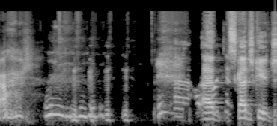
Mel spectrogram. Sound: chuckles

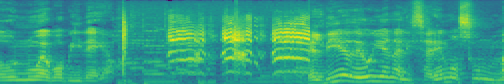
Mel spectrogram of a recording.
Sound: crying Baby

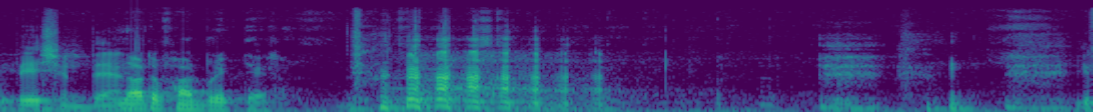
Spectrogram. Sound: Devi Shetty laughs

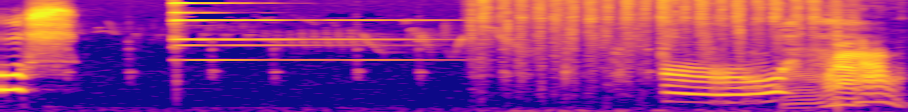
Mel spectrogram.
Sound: all mutter

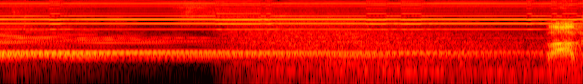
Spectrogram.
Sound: dark dramatic music; REM-Pod beeping

